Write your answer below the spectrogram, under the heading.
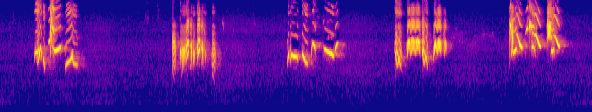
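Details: Brown thrasher singing: five separate bursts of varied, tumbling, buzzy-whistled phrases, each under a second long, spaced by pauses of roughly a second. No other sounds.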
